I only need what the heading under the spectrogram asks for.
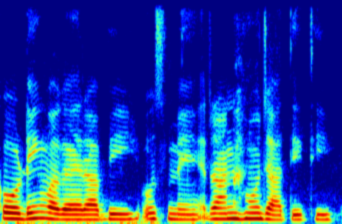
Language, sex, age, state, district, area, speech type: Urdu, female, 18-30, Maharashtra, Nashik, urban, spontaneous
